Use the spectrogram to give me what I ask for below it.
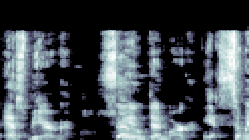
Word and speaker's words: Esbjerg: So she was born in 1913 in Eichberg, Denmark. Right. And I probably butchered that pronunciation. I apologize to that one Danish listener we have. What is it? Esbjerg.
